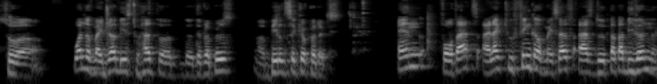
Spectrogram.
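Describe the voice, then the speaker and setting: Here a man with a French accent speaks at a moderate pace. His voice is high in pitch, with ordinary pitch variation. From France. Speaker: security conference speaker. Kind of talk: conference talk. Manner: halting, many filler uhs.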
